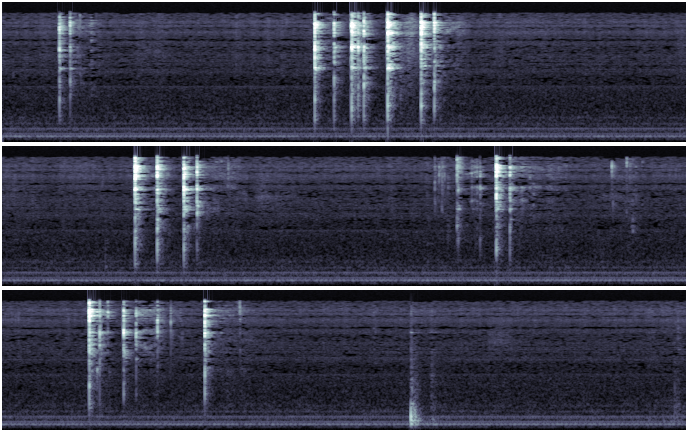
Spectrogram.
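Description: A spoon clinking against dishware in short clusters of light taps a few seconds apart as sauce is spooned over food in a glass baking dish. A steady low hum runs underneath.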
